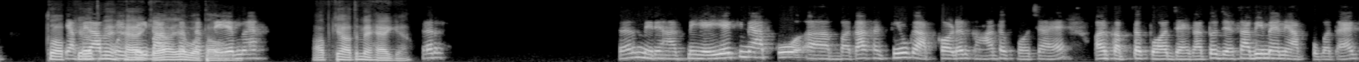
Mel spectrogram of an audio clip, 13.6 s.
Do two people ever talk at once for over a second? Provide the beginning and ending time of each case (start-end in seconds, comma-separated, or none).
0.7-2.3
